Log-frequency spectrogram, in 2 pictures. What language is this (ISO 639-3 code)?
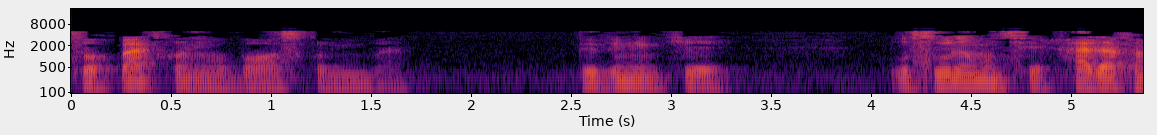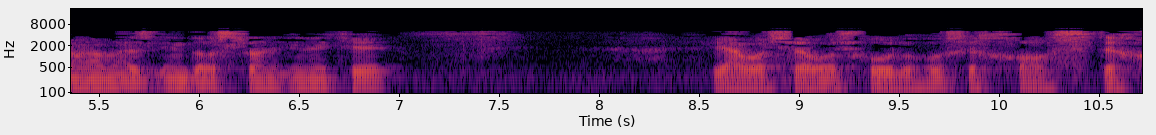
fas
